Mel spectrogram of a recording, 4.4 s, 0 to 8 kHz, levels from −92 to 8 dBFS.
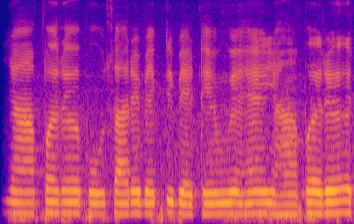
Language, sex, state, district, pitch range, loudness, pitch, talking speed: Hindi, male, Chandigarh, Chandigarh, 140-150 Hz, -16 LUFS, 145 Hz, 135 wpm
